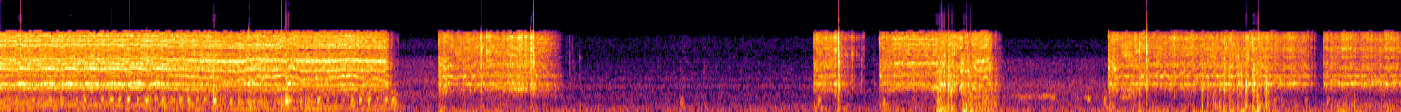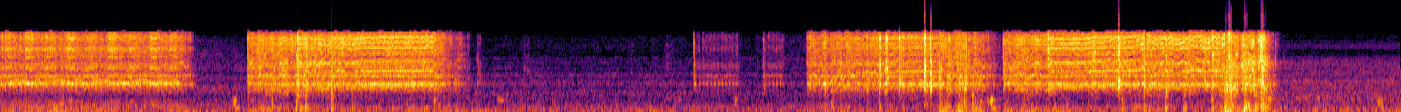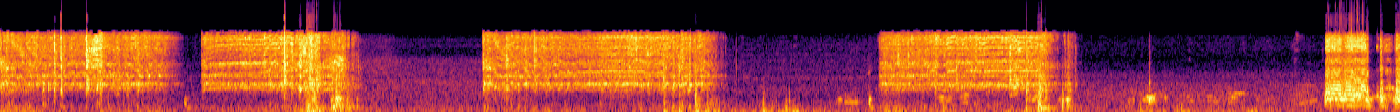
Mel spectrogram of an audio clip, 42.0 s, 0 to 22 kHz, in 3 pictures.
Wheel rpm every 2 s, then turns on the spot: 240, 190, 130, 10, 150, 130, 200, 180, 200, 30, 10, 190, 250, 100, 190, 160, 150, 120, 150, 30, 0.
none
